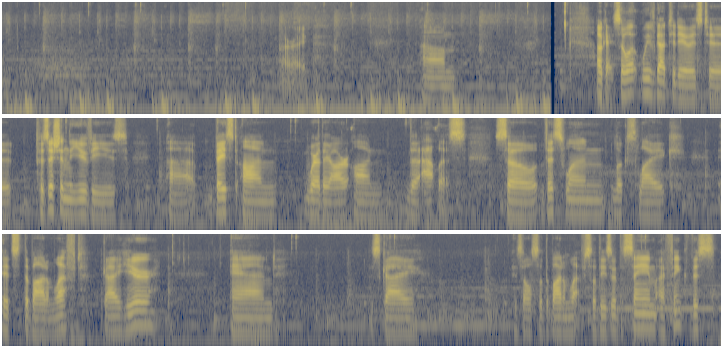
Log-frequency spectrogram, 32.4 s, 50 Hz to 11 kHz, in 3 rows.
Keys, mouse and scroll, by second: 4.7 click, 11.6 click, 25.4 q, 25.8 click, 31.1 click.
